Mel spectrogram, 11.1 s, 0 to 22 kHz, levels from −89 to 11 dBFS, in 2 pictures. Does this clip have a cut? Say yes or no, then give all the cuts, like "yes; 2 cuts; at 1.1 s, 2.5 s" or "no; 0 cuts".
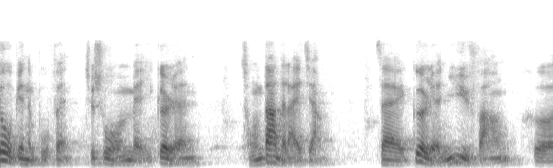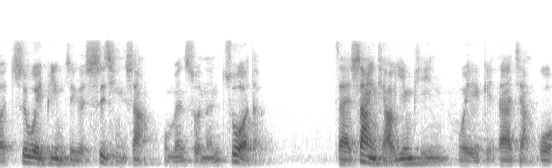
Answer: no; 0 cuts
